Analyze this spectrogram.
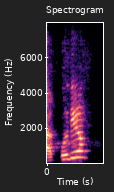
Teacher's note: la sílaba dio sí porque tiene la mayor fuerza de voz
